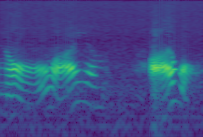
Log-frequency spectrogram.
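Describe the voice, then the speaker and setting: Nervous, husky radio heroine. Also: female voice, mid-range voice, sing-song, full character voice. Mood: guarded, nervous. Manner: careful, halting. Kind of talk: 1940s radio drama acting. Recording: dull, lo-fi vintage radio recording.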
